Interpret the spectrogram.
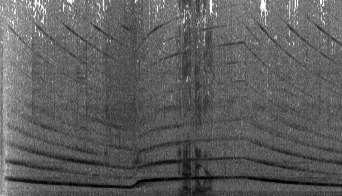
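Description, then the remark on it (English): A loud emergency siren from an ambulance and fire truck arriving at a road accident wails, its pitch sliding down, jumping up, then falling again, while a person speaks briefly over it midway through. “an ambulance and fire truck appeared.”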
